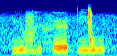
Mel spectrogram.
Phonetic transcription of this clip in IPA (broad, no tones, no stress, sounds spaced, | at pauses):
n ɯ v i θ ɛ | ŋ͡ǀ u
